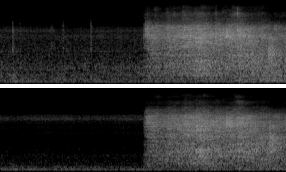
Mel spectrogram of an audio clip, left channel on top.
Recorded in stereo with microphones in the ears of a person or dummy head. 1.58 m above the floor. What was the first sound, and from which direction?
Crumpling, 70° left (ahead or behind).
